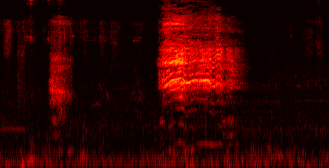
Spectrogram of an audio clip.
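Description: A horse whinnying once about two seconds in, a high, wavering call lasting about a second. A short hissy sound comes just under a second in.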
